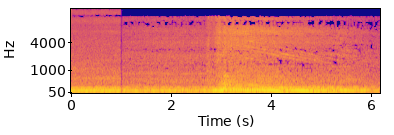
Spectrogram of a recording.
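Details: Ram Daytona truck after replacing noisy pulleys and fan clutch, previously making an airplane-like whine: engine hums low and steady, revs smoothly with no squeal or chirp; noise fixed.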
